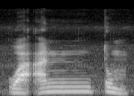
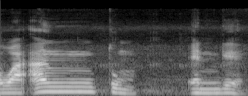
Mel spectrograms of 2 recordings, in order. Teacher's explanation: lebih mengarah kepada ng karena disitu ada nun sukun yang bertemu dengan huruf ta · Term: ikhfa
